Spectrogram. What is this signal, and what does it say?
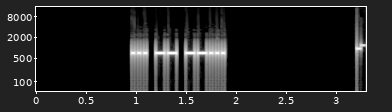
Morse code, heard as a keyed tone, about 39 wpm, 700 Hz. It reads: SM7
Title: Callsign Prefixes for Top 25 DXCC - 40wpm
